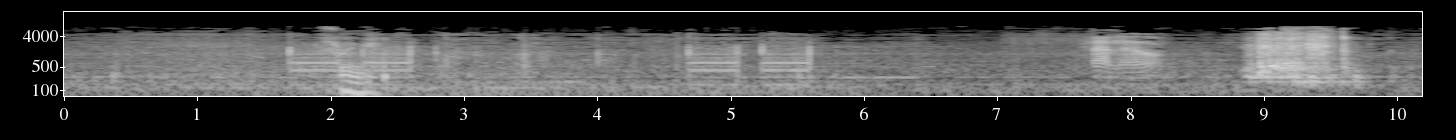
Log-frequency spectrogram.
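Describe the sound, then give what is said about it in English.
A telephone number taken from a diary is dialed late at night on a touch-tone phone, with clear beeping tones in two short clusters over a faint background hum, followed by a brief burst of voice near the end. “I've got a phone number somewhere in my diary here.”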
